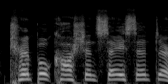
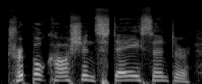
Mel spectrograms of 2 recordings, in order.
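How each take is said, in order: First: The same note pushed higher and more urgent; insistent co-driver call. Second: Measured call of the rally notes, lightly mimicked; co-driver call. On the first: Retold or imitated. Co-driver repeating notes to Sammy, more insistent. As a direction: press it harder as he ignores you. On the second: Co-driver calling notes to Sammy, calm. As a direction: read the pace note like a calm co-driver. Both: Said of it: "this guy, he's like".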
